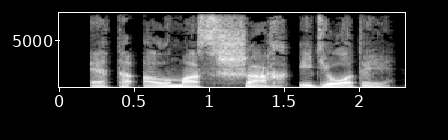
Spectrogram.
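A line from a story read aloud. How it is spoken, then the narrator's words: Angry roaring advisor. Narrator (Russian): взревел советник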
